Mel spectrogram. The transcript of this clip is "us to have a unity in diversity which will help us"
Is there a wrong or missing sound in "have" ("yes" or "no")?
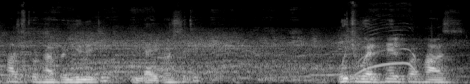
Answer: yes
